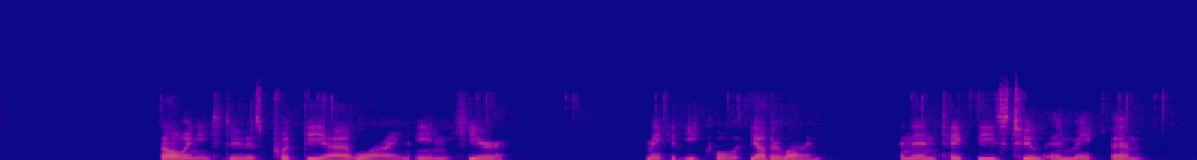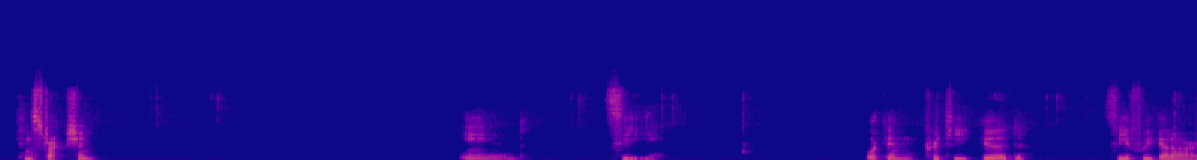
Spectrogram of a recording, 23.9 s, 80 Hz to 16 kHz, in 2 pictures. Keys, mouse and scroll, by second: 1.5 click, 3.2 click, 4.7 click, 5.6 click, 6.0 Escape, 6.5 click, 7.3 shift+click, 7.6 e, 9.1 click, 9.7 click, 11.2 click, 11.5 click, 13.4 click, 14.1 click, 16.3-17.6 scroll down 2, 17.6-18.7 drag, 19.1 scroll down 1, 19.4-22.4 middle drag, 21.5 scroll down 2, 22.4 click, 23.3 click, 23.7-23.9 middle drag.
